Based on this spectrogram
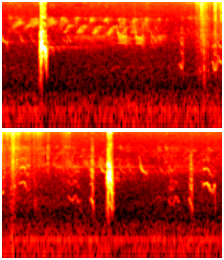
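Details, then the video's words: A native male grey francolin gives two loud, sharp, ringing notes about four seconds apart, while small birds twitter softly in the background. "desi nar ki awaz full setail | gora teeter ki boli"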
